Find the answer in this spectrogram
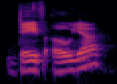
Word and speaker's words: Davoyuh: Today we have, hold on, can you give me the pronunciation of how to say his account name? Davoyuh, Davoyuh, Davoyuh, Davoyuh.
